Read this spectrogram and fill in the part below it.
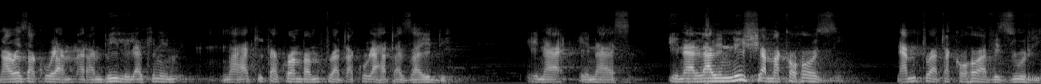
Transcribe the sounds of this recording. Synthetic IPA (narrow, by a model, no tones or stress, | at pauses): nawɛzakulamaɾambililakininahakikakwambam̩tuatakulahatazaiɗi | inaina | inalainiʃamakɔɦɔzḭ | nʔa̰m̩tuatakɔɦɔavizuɾi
